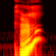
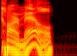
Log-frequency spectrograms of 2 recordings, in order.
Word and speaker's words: caramel: Yeah, it's not Carmel. We're not saying it Carmel, bro. We're saying the A. – Well, let's see. If only there was a way to differentiate how many syllables there are and phonetically how it's supposed to be pronounced. There is a way right here. Look, there's a syllable right in the middle there. The A gets its own beat.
